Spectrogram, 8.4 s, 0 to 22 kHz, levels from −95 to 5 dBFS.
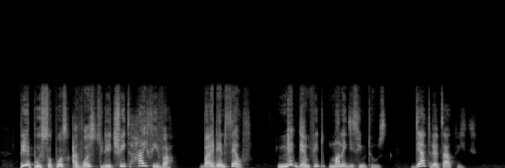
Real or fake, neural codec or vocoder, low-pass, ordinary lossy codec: fake; codec, 24 kHz, 1 kbps, SNAC; 10.8 kHz; none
